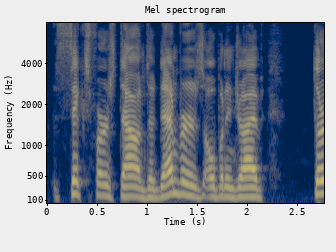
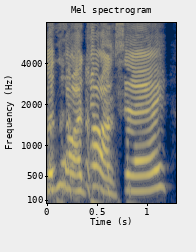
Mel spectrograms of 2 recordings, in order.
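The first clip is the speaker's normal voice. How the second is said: high, loud old-timey imitation; old-time voice; 7 semitones higher, 6 dB louder than usual. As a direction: insist on it in a vintage put-on voice. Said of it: "Why you talking like that?".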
